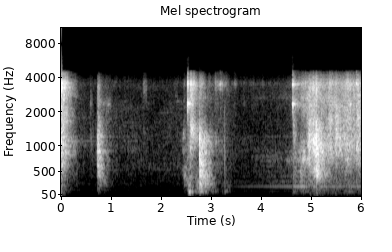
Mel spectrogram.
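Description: Front-loading washing machine with laundry tumbling in the drum: two sharp knocks, then a clatter a couple of seconds in, then the motor starts a steady hum and the tumbling wash rumbles on from about halfway.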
